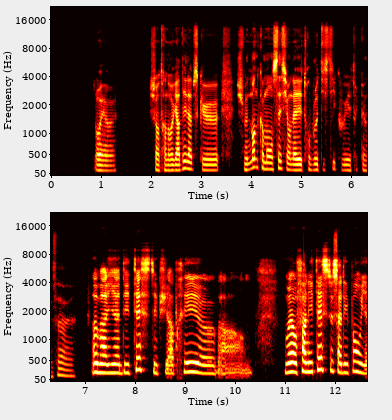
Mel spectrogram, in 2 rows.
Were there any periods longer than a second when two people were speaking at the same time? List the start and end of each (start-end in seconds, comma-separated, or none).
none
